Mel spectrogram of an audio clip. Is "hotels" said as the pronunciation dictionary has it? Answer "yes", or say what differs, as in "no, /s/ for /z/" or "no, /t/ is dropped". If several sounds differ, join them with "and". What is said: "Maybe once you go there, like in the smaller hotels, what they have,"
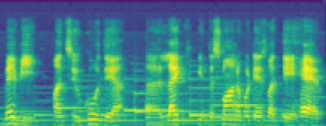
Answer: no, /l/ is dropped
